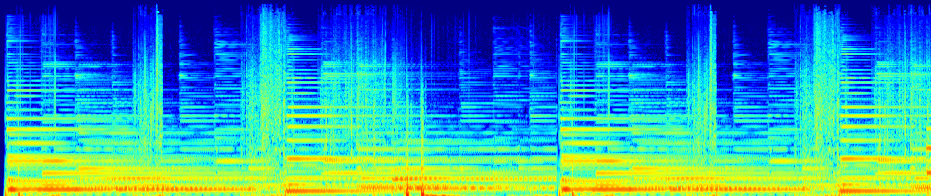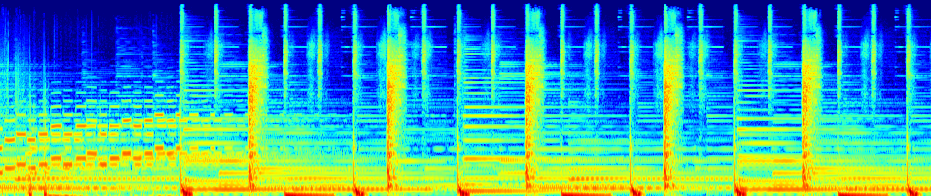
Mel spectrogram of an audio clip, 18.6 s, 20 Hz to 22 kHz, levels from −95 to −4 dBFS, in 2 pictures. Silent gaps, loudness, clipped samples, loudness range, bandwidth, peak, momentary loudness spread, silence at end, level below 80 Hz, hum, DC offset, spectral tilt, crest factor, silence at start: none; -24 LUFS; under 0.1%; 8 LU; over 20 kHz; -2 dBFS; 13 LU; 0 s; -26 dBFS; none; 0.2%; -4.5 dB/octave; 20 dB; 0.05 s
